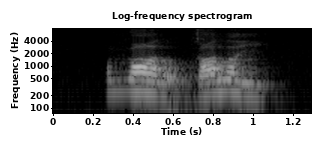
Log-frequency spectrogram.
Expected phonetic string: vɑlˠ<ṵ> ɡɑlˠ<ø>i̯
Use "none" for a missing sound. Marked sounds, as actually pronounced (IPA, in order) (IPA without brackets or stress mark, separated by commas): ṵ, e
